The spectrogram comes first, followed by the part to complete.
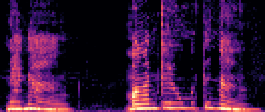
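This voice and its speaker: A woman's voice: high-pitched, expressive, slow pace, darkish tone, faint music behind. A woman acting in a radio drama as a helpful, questioning younger woman of the family, with an Ilocano accent. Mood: pleased.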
